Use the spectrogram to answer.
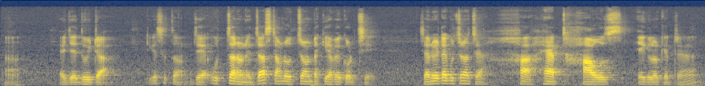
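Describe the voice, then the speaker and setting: With a slight hiss or hum on the recording, a man's low, somewhat mellow voice carries a live online English class on phonetics. He's a native Bengali speaker who reads text slowly, explains gradually, and checks that his students are following.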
